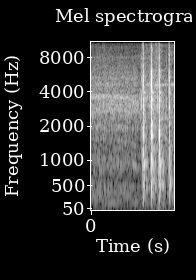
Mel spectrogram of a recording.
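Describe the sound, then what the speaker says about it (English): A screw going into a board, heard as four sharp, evenly spaced clicks or taps at close range after a brief quiet stretch. "I'm going to put one more screw in here."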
